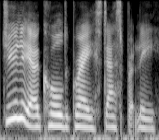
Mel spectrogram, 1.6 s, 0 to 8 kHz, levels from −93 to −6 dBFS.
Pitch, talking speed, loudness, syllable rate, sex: 210 Hz, 150 wpm, -16 LUFS, 7.1 syllables/s, female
